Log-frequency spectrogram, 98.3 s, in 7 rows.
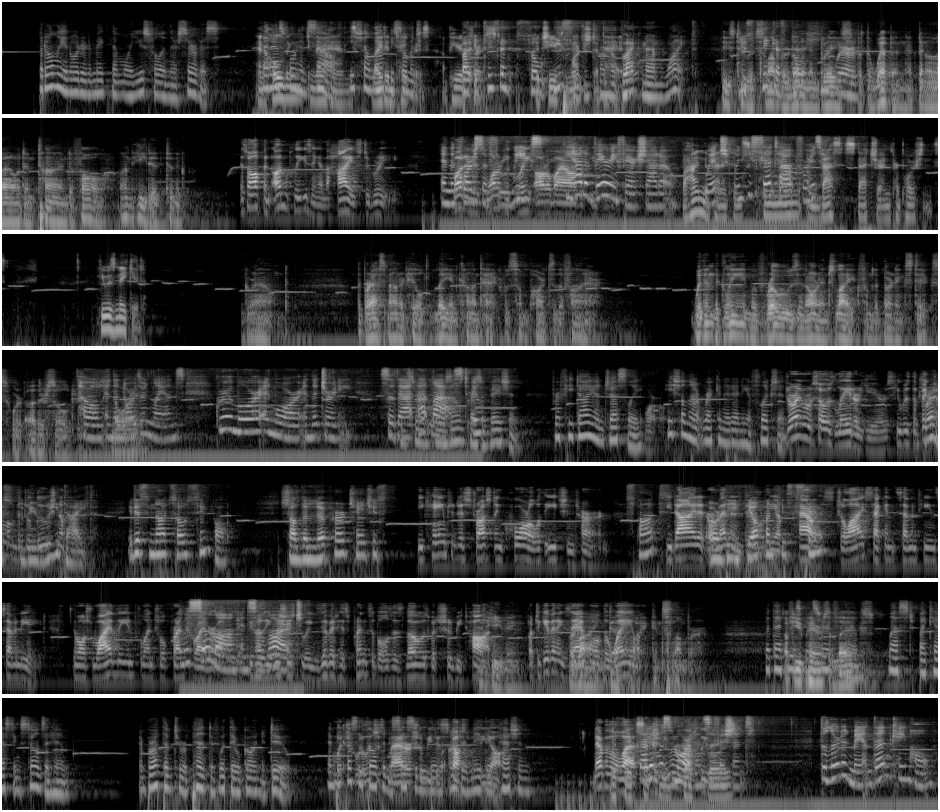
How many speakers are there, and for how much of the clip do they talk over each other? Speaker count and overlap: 6, about 33%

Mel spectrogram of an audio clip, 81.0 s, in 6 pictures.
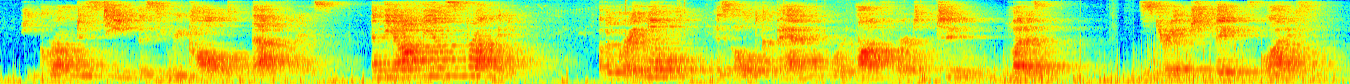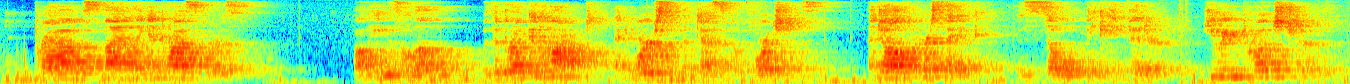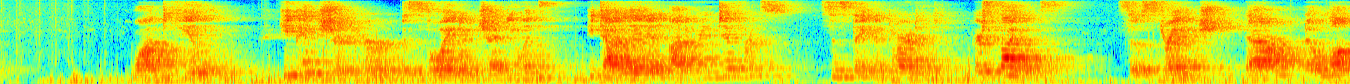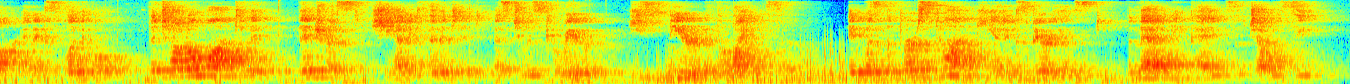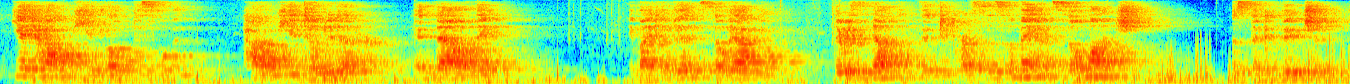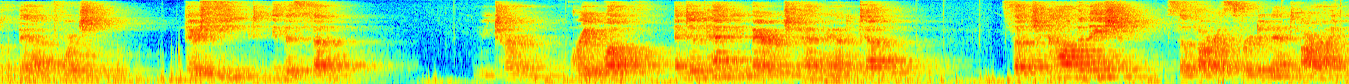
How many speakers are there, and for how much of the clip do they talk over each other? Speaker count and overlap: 1, no overlap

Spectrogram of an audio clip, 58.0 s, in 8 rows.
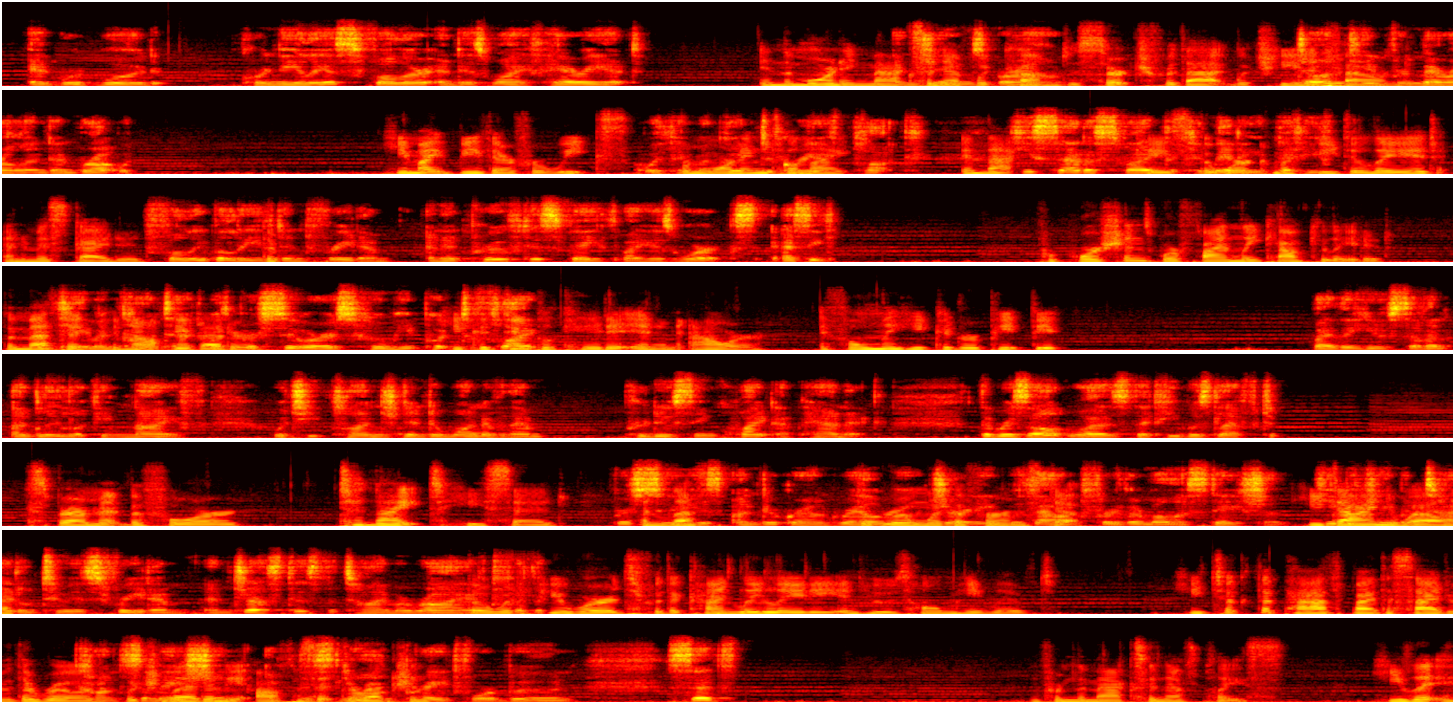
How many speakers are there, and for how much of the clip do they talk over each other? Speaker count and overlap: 2, about 25%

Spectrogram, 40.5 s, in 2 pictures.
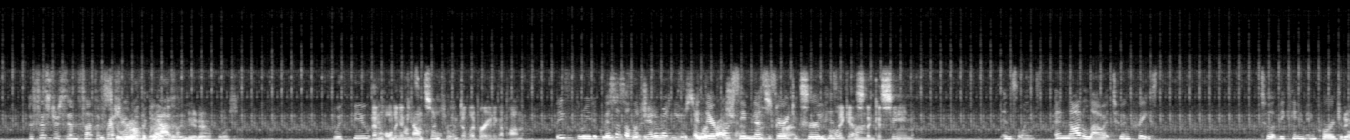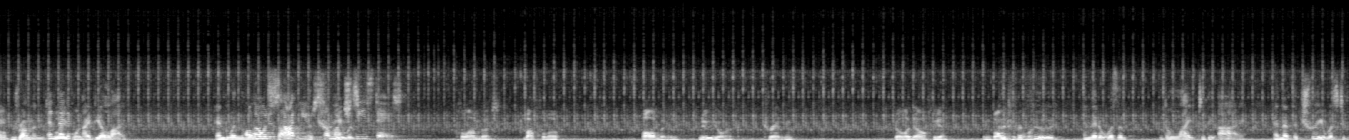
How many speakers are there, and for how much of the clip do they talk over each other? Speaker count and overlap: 8, about 28%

